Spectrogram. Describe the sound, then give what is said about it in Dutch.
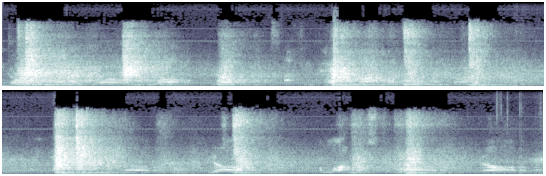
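Gunfire from street fighting in a neighbourhood of Aleppo, recorded in the morning: loud, sharp cracks ring out irregularly, a dozen or more shots, with shouting voices heard between and under the bursts. “Van wat er aan de hand was in de wijk in Aleppo vanmorgen. Dat was namelijk dit.”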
